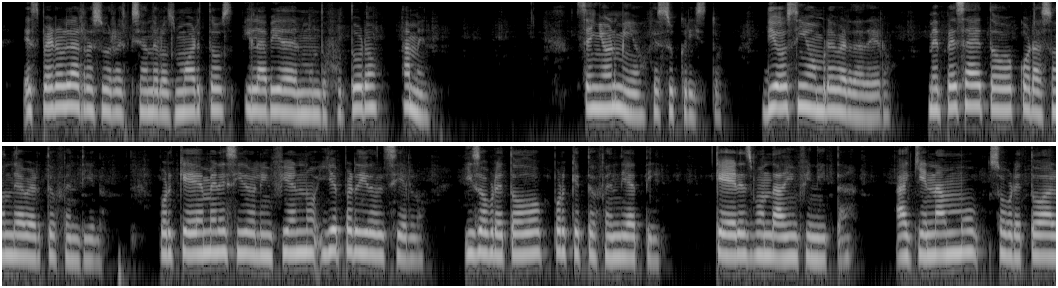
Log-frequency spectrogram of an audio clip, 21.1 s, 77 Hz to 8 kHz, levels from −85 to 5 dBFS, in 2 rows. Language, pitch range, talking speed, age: Spanish, 205-235 Hz, 155 wpm, 20-39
